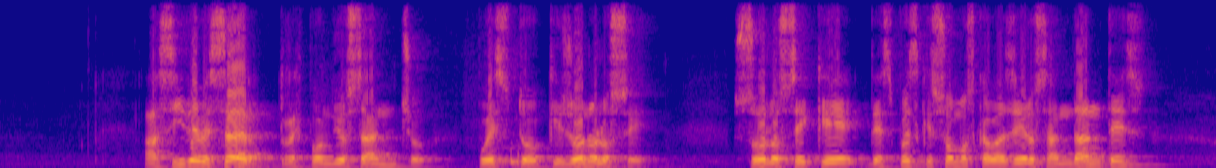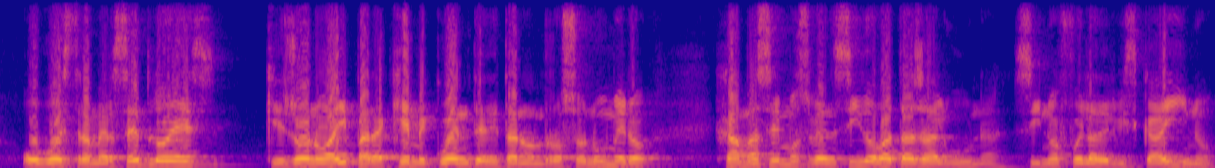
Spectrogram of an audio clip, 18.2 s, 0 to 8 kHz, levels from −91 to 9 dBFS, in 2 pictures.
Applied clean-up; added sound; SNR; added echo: none; none; none; none.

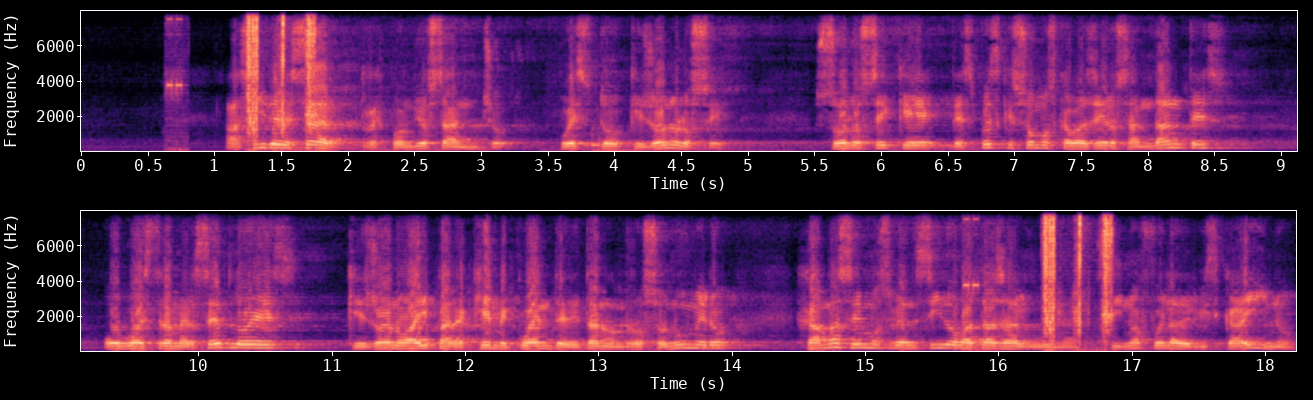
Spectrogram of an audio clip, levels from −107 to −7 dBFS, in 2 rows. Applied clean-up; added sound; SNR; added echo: none; Camera; 0 dB; reverberation time 1.9 s.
